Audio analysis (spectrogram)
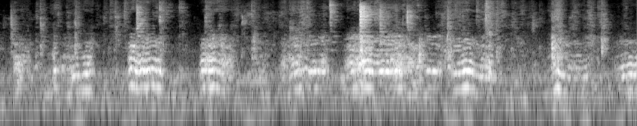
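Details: Several Siberian Husky puppies calling in drawn-out, slightly wavering whines and howl-like cries, one roughly every second or so, with a few brief hissy noises between calls.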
